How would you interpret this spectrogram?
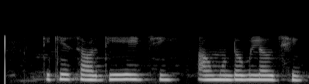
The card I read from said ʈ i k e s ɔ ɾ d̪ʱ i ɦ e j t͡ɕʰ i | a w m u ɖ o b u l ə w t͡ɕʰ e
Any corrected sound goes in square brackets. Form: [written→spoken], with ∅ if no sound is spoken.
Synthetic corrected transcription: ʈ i k e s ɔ ɾ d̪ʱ i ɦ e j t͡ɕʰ i | a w m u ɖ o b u l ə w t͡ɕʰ [e→i]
